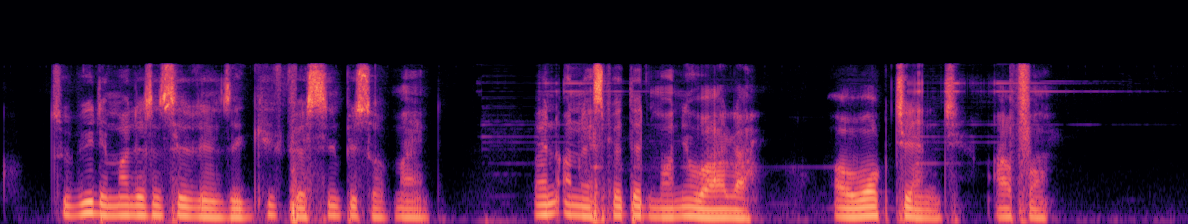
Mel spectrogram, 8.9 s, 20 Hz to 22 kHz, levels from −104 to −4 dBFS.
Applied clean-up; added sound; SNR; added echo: neural separator model SepFormer DNS4.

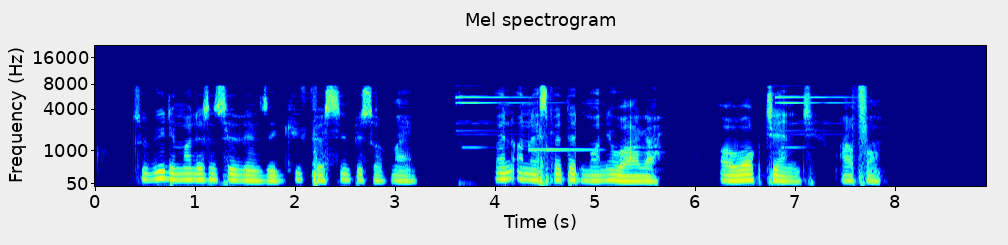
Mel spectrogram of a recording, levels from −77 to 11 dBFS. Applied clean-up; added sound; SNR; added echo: classical method Wiener filter.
